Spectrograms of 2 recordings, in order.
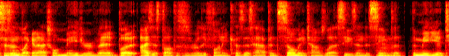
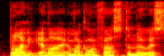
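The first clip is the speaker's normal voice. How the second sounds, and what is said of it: Weak attempt at British accent. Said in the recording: “that was my best British accent. I'm sorry. I'm not the accent guy.”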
